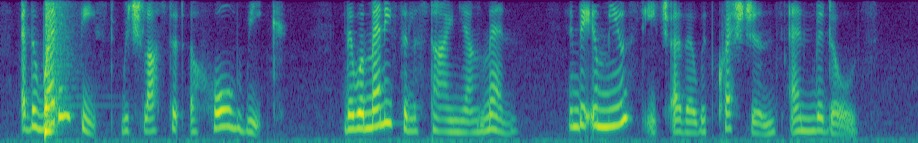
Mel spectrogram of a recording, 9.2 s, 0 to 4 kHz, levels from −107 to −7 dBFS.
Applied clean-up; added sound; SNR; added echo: none; Snare drum; 2 dB; none.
